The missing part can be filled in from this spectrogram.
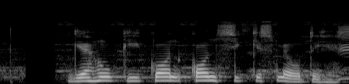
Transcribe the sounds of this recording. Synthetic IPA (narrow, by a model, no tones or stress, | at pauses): ɡɛːɦũkikɔːnkɔːnsikɪsmẽɦoːt̪iɦɛː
